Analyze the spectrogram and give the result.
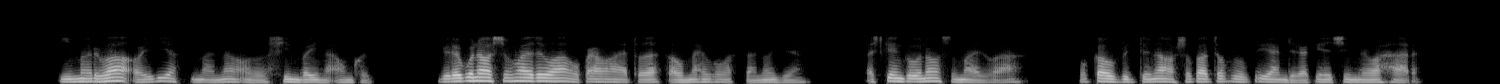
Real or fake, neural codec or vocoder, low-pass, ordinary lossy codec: fake; codec, 16 kHz, 0.3 kbps, FocalCodec; 3.6 kHz; AAC, 32 kbps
